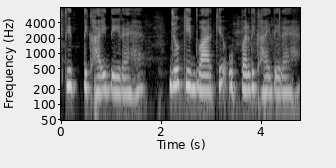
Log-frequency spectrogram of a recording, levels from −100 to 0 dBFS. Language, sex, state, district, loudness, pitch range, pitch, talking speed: Hindi, female, Uttar Pradesh, Jalaun, -32 LUFS, 175-220 Hz, 195 Hz, 165 wpm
